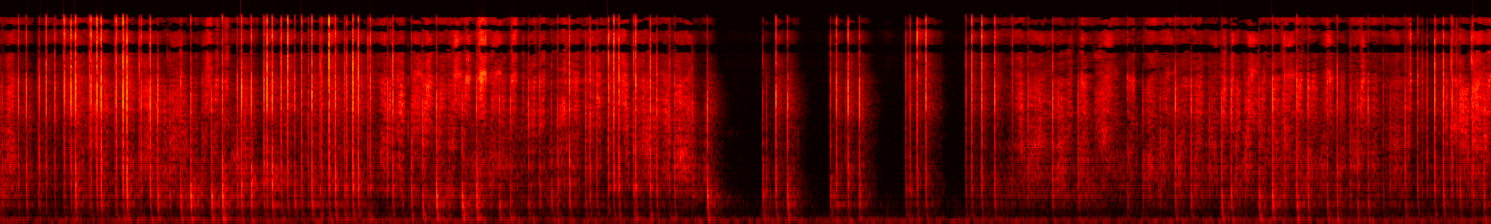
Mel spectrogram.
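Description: Long black pointed nails rapidly tap and scratch the flat surface of a large, solid white bathroom countertop with grey veining, marble or marble-look quartz. The dense, crisp clicking and scraping runs almost continuously, dropping into a few brief silent gaps around the middle before resuming.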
